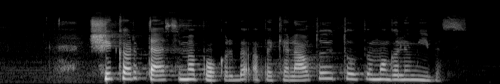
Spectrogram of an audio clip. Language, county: Lithuanian, Kaunas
